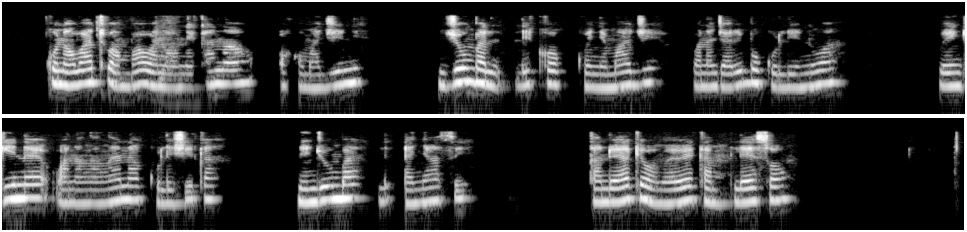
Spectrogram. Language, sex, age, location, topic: Swahili, female, 18-24, Nakuru, health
